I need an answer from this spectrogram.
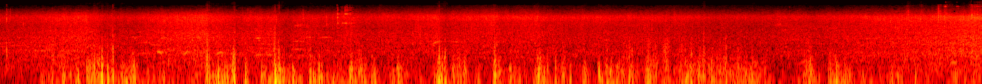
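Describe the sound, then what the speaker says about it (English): Strong wind gusts across the Sardinian coast with surf in the background, buffeting the microphone in a continuous, loud rush. "The wind is getting up again."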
